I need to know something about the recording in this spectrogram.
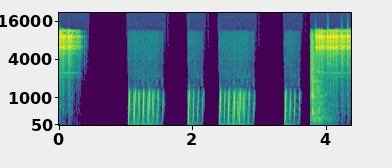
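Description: Short game blips pop in quick bursts as balls stack up.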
